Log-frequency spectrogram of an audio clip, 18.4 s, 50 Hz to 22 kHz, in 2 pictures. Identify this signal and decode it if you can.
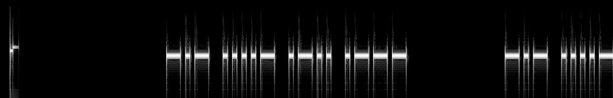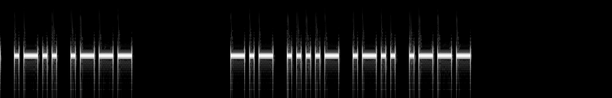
Morse code, heard as a keyed tone, about 17 wpm, 700 Hz. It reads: K4LJ K4LJ K4LJ
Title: USA Call Signs - 4 Characters - Repeated 3x - 17wpm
